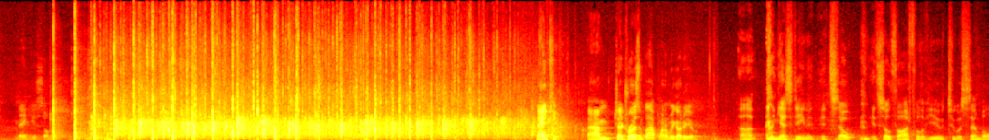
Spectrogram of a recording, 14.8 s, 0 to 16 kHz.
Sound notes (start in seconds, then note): 0.8 everyone applauds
